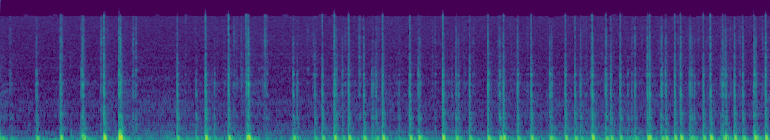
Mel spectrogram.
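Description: Fingertips tap rapidly on the sides of a small, closed, hollow brown cardboard box held in both hands. The result is a quick run of short, dull, low thumps with a faint bright click on each, dying away almost at once.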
